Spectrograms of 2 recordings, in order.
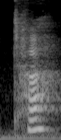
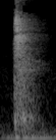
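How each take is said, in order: First: The consonant is followed by a short vowel. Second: The consonant is said alone without a vowel. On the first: The speaker calls it wrong. "We don't say t" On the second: The speaker calls it right. "we say t"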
